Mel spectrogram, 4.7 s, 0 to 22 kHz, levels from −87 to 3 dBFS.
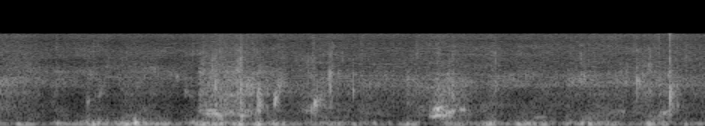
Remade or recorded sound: remade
